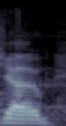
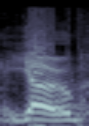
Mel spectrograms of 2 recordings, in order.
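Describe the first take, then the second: First: The name begins with a J sound. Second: The name begins with a Y sound. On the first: This is the common modern pronunciation. "but we can call him" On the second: This is the original pronunciation. "So it's really"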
